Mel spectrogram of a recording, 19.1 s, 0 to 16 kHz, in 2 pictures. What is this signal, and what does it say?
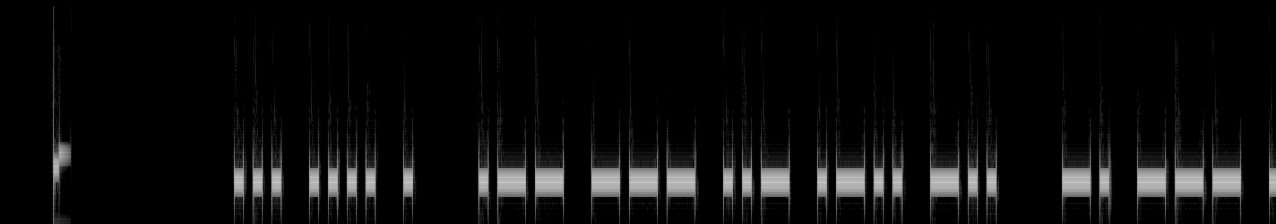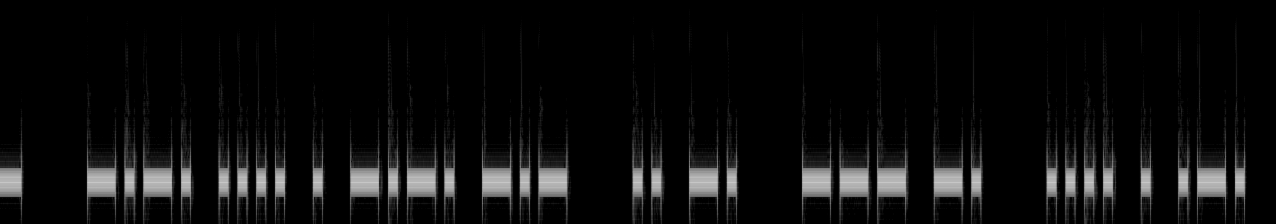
Morse code, heard as a keyed tone, about 17 wpm, 700 Hz. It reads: SHE WOULD NOT CHECK IN ON HER
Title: Sentences from Top 1000 Words - Review Part 3 - 17wpm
